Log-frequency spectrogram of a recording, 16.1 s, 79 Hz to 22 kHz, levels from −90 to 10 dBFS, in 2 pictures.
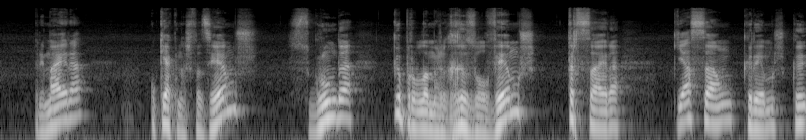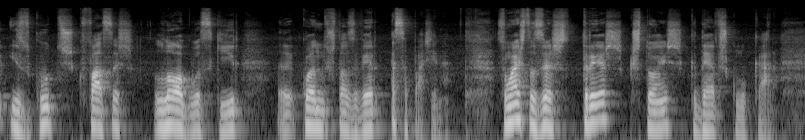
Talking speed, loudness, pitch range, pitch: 135 wpm, -19 LUFS, 120-160 Hz, 135 Hz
